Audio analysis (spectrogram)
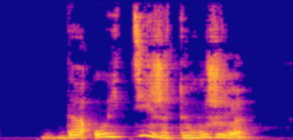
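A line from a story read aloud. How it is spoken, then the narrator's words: Barely audible hiss. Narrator (Russian): едва слышно прошипела я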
